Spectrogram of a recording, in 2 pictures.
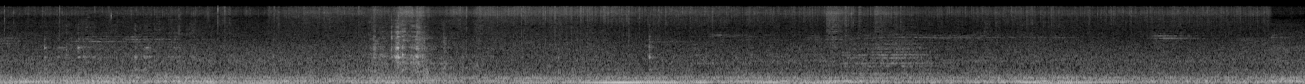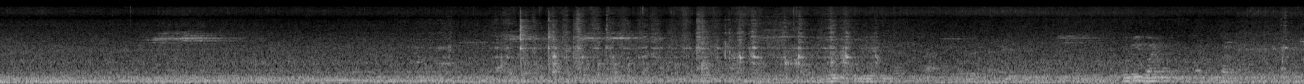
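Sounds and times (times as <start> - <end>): oil crackling and popping: 0.0 - 12.7
food sizzling in oil: 0.0 - 12.8, 16.7 - 26.0.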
